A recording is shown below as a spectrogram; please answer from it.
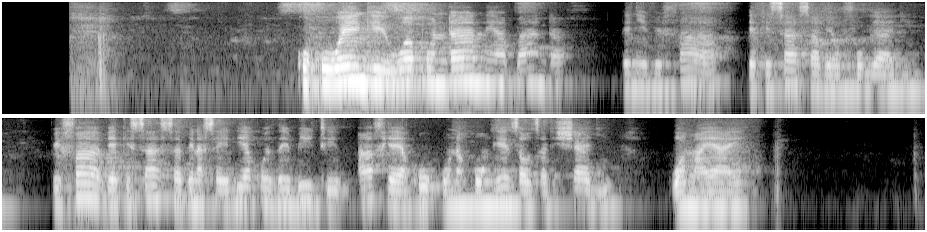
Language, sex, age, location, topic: Swahili, female, 25-35, Dar es Salaam, agriculture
